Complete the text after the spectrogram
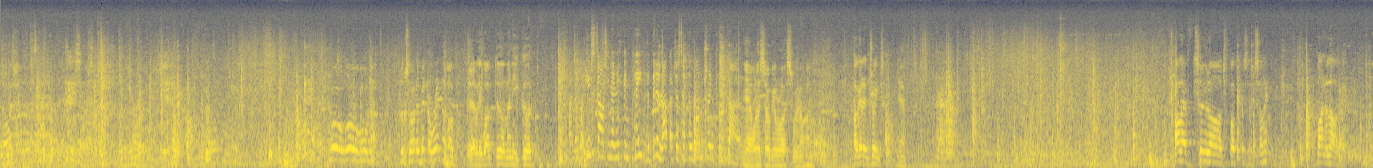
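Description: A crowd of men and women chatter in a busy, echoing room.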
